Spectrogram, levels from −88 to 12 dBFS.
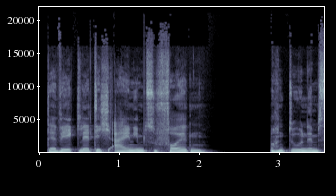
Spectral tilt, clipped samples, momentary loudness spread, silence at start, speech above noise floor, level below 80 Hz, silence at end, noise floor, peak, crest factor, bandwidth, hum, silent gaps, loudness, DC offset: -4 dB/octave; under 0.1%; 7 LU; 0.1 s; 65 dB; -70 dBFS; 0 s; -86 dBFS; -6 dBFS; 16 dB; over 20 kHz; none; none; -21 LUFS; under 0.1%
